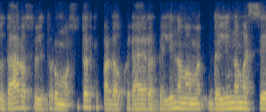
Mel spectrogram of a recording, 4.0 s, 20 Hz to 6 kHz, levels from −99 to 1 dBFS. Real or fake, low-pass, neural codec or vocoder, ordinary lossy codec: fake; 5.4 kHz; codec, 16 kHz, 8 kbps, FreqCodec, smaller model; Opus, 32 kbps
